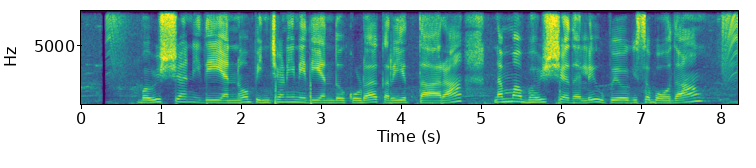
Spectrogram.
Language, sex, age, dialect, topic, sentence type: Kannada, female, 36-40, Central, banking, statement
